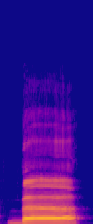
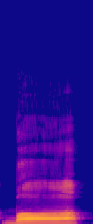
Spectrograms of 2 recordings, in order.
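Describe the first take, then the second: First: The vowel sounds thin and sharp. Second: The vowel sounds heavy and emphatic. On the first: The speaker calls it right. "mais plutôt ba" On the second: The speaker calls it wrong. "je ne dis pas ba"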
